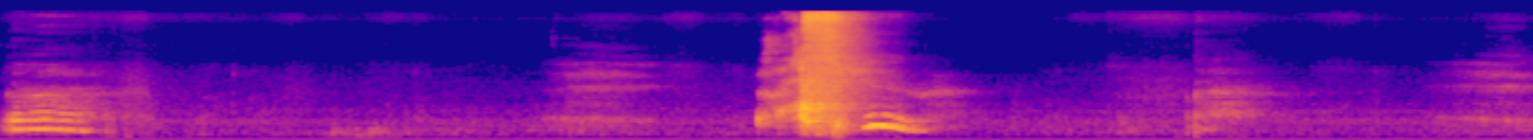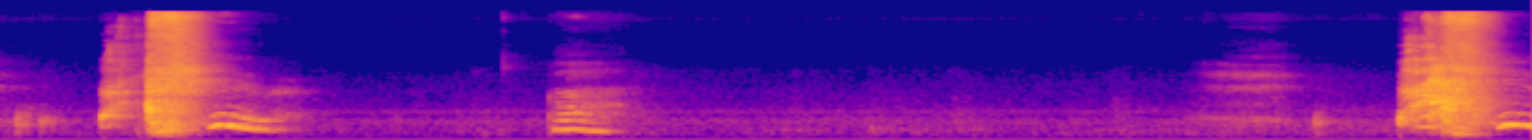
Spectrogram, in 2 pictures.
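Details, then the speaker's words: Three loud sneezes, each led by a gasping in-breath and followed by groans and sniffs, induced by inhaling chhinkni that went to the back of the throat and made the nose run; repeated induced sneezing. "Wow. God, it makes your nose run. Sorry, itchy here. Wow. Okay, I'm not getting any sneezes. I might sneeze again."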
